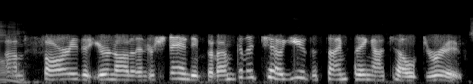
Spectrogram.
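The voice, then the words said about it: North Carolina accent. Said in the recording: “You don't know my accent. It's from North Carolina.”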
